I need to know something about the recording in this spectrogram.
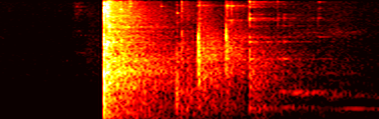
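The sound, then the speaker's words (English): A clay jar is pushed and shatters with a sudden loud crash, followed by a few scattered clinks and rattles of fragments settling over the next second, with no one speaking. “I didn't break one ahead of time because I didn't want to mess it, but boy, he really did it.”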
